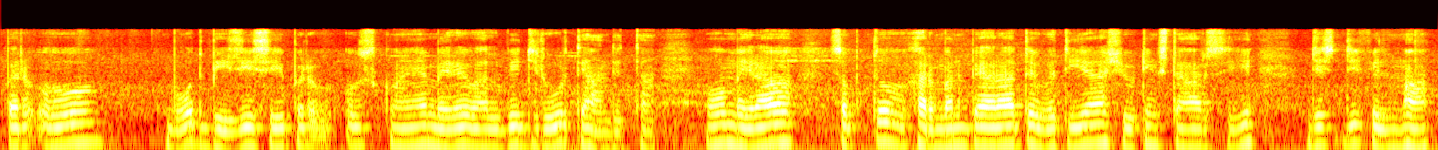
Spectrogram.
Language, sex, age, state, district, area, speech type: Punjabi, male, 18-30, Punjab, Kapurthala, urban, spontaneous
